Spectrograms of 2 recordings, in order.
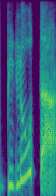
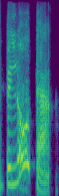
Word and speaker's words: pelota: niño es quechua hablante, en lugar de decir pelota, dice piluta. Y sus compañeros le hacen bullying, dice, oye, habla bien, no se dice piluta, se dice pelota.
